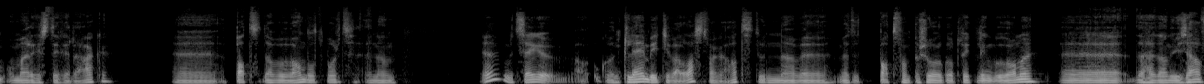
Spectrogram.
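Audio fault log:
No faults heard anywhere in this speech recording.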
